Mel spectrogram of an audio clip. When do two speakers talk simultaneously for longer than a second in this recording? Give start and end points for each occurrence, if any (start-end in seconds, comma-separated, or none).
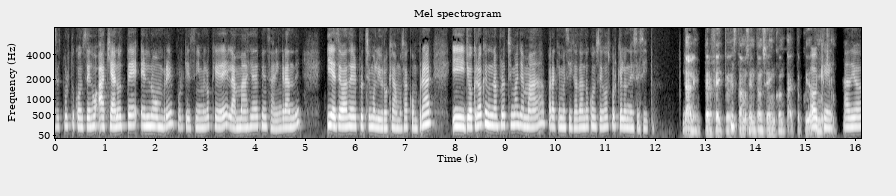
none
